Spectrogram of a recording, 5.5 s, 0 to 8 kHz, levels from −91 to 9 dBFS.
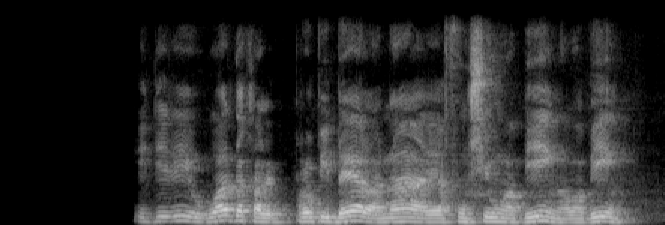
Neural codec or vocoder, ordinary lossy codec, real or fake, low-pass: none; none; real; 7.2 kHz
